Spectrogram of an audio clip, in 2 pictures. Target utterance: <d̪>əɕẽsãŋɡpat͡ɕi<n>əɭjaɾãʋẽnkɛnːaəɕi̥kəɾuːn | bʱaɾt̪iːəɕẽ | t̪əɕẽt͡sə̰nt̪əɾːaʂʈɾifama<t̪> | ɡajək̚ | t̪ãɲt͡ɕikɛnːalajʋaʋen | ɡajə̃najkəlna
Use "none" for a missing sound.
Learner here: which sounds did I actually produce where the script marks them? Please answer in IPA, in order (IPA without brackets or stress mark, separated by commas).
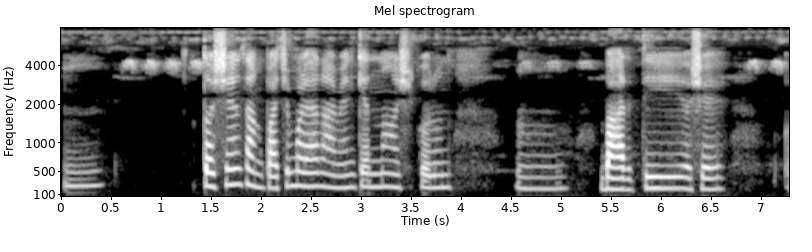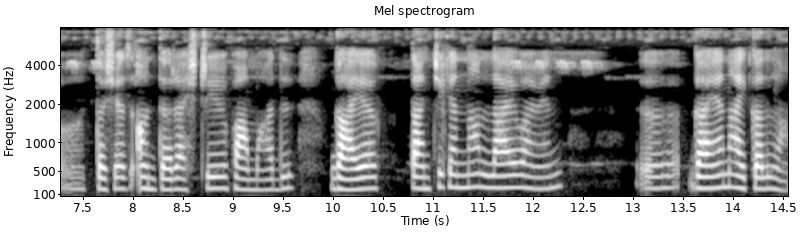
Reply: t̪, m, d̪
